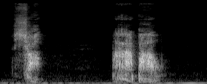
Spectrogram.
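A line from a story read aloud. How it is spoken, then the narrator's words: Tragic whisper. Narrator (Russian): Кирюшка трагическим шепотом произнес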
